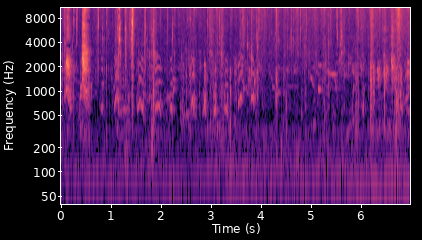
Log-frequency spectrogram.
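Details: Five orphaned puppies, bottle-fed with milk after their mother was taken by dog thieves when they were six days old, give rapid, high, squeaky whimpers over and over, mixed with sharp clicking and handling noises.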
